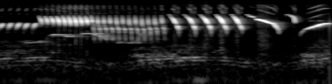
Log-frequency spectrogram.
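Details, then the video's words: Canary in strong song, played to make quiet canaries sing back: an accelerating buzzy trill, then loud downward-sweeping notes and a final rising whistle. "SUARA BURUNG KENARI GACOR DOR"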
